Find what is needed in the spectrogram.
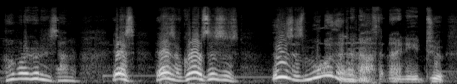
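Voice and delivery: high, stammering, overwhelmed farmer; grateful farmer. Acted. Farmer finds gold in the pouch, overwhelmed and grateful. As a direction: stammer thanks in a high-pitched voice.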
